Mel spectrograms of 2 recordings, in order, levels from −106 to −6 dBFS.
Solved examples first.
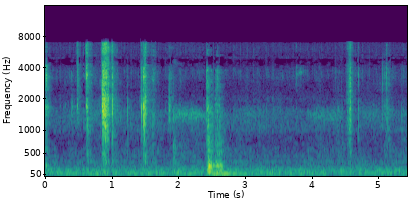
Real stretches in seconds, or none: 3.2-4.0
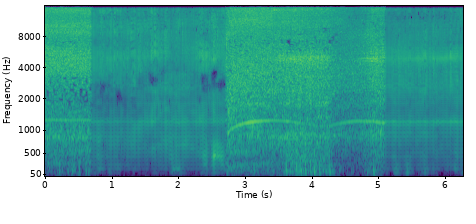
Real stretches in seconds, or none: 0.0-0.7; 2.7-5.1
